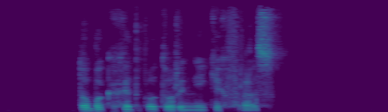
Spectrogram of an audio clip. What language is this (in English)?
Belarusian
